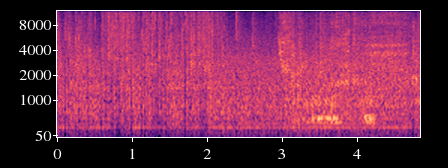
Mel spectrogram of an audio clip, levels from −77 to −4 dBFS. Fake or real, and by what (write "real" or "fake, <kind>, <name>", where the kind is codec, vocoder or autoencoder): real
